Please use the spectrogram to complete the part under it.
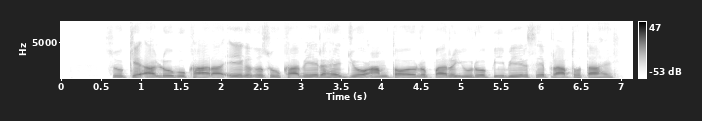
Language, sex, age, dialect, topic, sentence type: Hindi, male, 18-24, Kanauji Braj Bhasha, agriculture, statement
